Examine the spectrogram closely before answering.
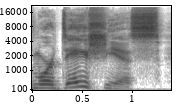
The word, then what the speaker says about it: mordacious: But I think of it as mordacious because it's like we pronounce conscious, or I'm conscious of this decision, right? It's the ending of the word conscious, which is the same fucking word as conscience, essentially.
